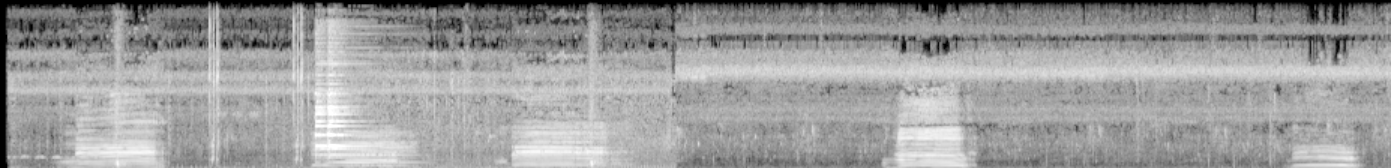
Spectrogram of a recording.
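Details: Cattle grazing on fresh grass amid an oil palm plantation in Indonesia, giving five harmonic moos, each about a second long and strongly ringing, spaced irregularly across the recording with quiet pauses between.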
